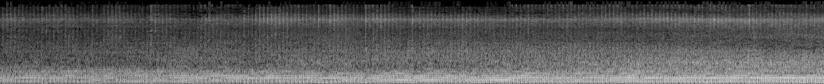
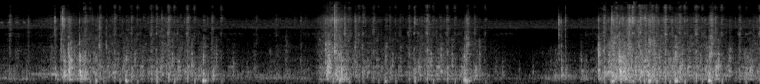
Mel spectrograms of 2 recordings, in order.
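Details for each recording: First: Briggs & Stratton 300E engine on an MTD Yard Machines 20" push mower, mowing grass: steady even drone under load, runs clean after carburetor clean, throttle spring adjustment and draining water from gas tank and carb bowl; normal running. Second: Free roadside MTD Yard Machines 20" push mower, Briggs & Stratton 300E, sat long in a garage: three pull-start attempts sputter, gurgle and die without catching; water found in carb bowl and fuel tank, owner first suspected sheared keyway.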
